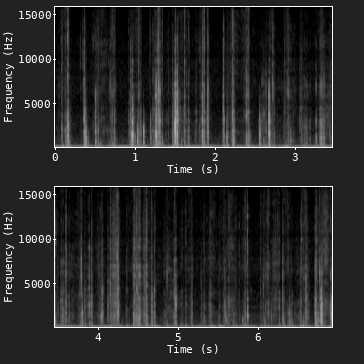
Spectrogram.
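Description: A small, flat, printed pomegranate sheet-mask sachet of laminated plastic/foil, filled with a soaked mask, is held in both hands and squished and tapped with fingertips and short nails. Quiet, dense crinkling mixes with soft, crisp taps and wet squishes over a steady low hum.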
